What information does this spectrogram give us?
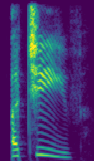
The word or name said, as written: achieve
